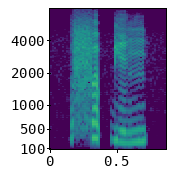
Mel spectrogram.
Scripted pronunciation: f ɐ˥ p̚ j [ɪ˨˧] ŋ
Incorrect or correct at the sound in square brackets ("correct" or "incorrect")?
correct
